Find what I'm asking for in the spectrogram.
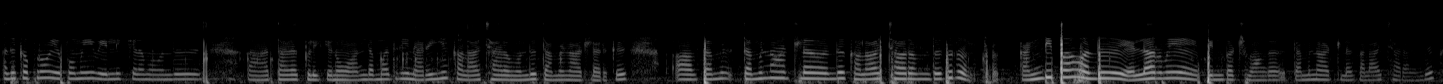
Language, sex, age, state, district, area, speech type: Tamil, female, 18-30, Tamil Nadu, Mayiladuthurai, urban, spontaneous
